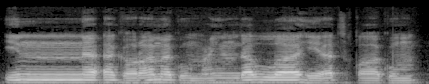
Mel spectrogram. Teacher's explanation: Cara bacanya ditahan selama 2 ketukan. Jadi n-nya itu ditahan dua ketukan. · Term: gunnah musyaddadah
